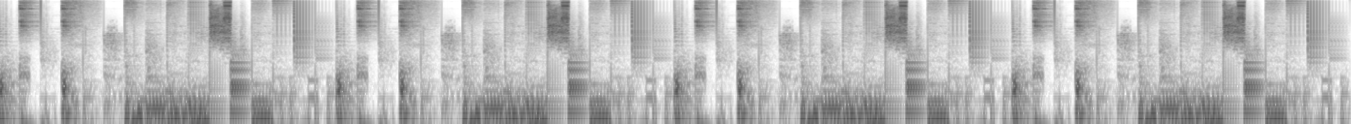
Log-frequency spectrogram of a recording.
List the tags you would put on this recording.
Instrument samples > Percussion
Drum
Loopable
Alien
Samples
Ambient
Packs
Dark
Loop
Underground
Weird
Soundtrack
Industrial

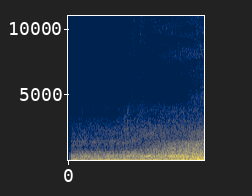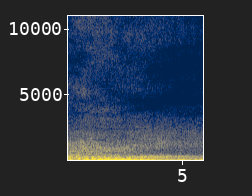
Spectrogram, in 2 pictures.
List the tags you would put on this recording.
Sound effects > Vehicles
car
engine
vehicle

